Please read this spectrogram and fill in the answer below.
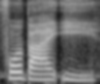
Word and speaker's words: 4xe: the grand cherokee with the 4-axi pronounced 4 by e variant the grand cherokee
